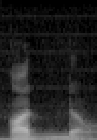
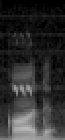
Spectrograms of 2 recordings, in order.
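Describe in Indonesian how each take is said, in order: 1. Bunyi r di akhir terdengar dengan jelas. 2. Bunyi r di akhir dihilangkan. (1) "Ada huruf ro-nya terbaca" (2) "tidak terdengar ro-nya ... Ini salah"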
